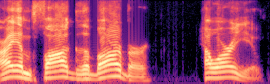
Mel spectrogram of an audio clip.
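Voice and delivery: put-on Caribbean accent, slow and unhurried. Retelling how a man introduced himself to them, imitating the guy's accent. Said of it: "this guy's accent".

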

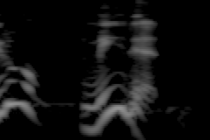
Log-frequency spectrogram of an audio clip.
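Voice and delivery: shocked, stunned reaction. [name] responds to Charles after what they found in the house; shocked. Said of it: "[name] was shocked".

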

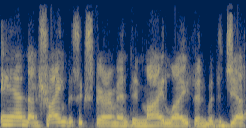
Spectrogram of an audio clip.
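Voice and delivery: ordinary talk

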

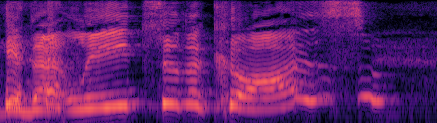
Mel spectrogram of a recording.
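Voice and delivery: high, slow, loud, baffled tone. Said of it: "And I'm like".

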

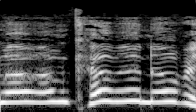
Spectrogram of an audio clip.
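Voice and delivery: hysterical sobbing, very high-pitched. Retelling calling mom at two in the morning: imitating hysterical crying. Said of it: "Call my mom hysterically crying".

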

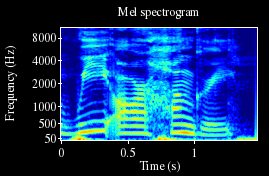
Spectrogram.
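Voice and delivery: ordinary delivery

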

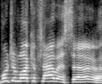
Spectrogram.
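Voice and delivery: very high, really bad put-on Cockney accent. Retelling a story, voicing a woman in a really bad Cockney accent. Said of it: "some sort of like really bad Cockney accent".

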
